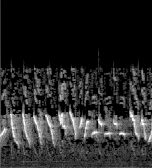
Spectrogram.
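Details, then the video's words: White-eye (pleci), a fighter bird in constant wild-style 'ngalas nembak' song meant to set other white-eyes singing: high, thin descending and swooping notes strung together quickly, with a faint low hum underneath. "Suara burung pleci Gacor fighter Ngalas nembak"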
